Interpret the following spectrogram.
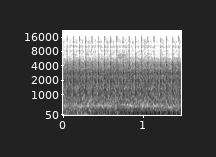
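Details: New Maruti Swift diesel with code P0202 and hard starting: uneven, lumpy idle with a faint knock that stumbles now and then, a steady misfire on one cylinder. Cause suspected, not confirmed.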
